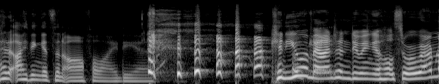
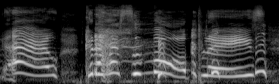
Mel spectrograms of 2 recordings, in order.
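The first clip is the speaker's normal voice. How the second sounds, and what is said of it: Weak put-on Cockney accent. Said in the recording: “The only thing that I'm good at is the Cockney accent, which is like the poor people. ... it's not even good”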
